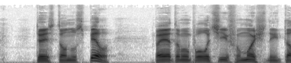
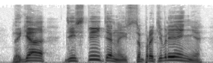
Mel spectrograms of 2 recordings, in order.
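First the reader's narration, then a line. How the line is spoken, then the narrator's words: Desperate cry. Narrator (Russian): в отчаянии выкрикнул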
